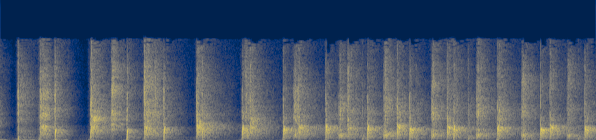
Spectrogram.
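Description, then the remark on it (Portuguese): A group of people claps steadily for about three seconds, a dense, crisp patter of many hands that stays fairly loud throughout, with no voices over it, welcoming a guest to the show. “E Uma salva de palmas.”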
